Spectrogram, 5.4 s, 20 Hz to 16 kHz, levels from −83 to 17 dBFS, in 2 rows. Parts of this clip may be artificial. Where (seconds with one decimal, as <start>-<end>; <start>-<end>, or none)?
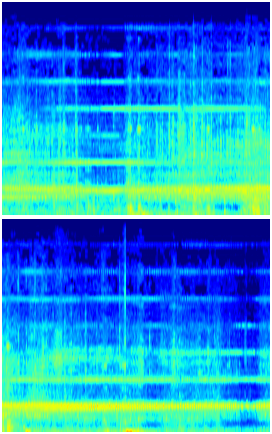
none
